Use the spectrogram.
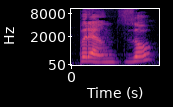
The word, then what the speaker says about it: pranzo: Quando tiver som de D e Z, pranzo e zo.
